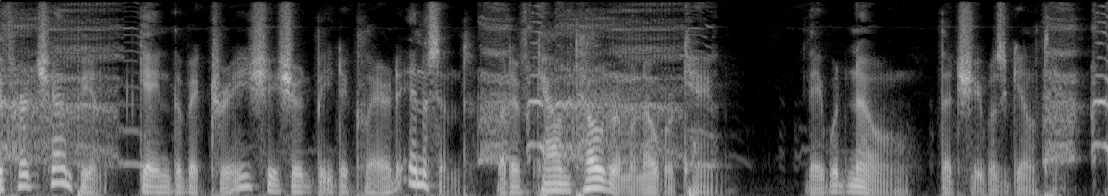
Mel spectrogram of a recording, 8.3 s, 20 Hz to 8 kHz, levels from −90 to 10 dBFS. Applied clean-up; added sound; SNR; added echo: none; Chicken, rooster; 13 dB; none.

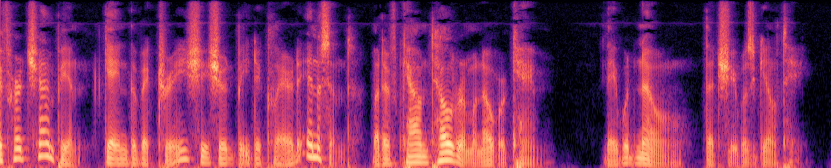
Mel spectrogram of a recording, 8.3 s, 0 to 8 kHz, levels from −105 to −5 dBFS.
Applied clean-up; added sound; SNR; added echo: none; none; none; none.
